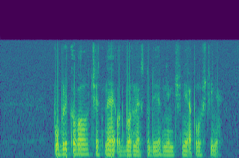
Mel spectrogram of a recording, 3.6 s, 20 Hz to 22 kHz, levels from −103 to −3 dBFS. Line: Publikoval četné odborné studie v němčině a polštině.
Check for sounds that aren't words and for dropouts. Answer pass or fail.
pass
